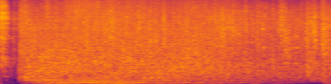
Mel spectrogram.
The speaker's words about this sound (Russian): Ух ты! Кажется, своим взрывом ты всех покойников разбудил.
